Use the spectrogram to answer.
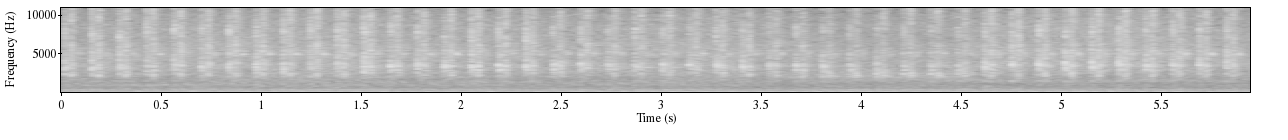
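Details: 2005 Mustang GT V8 at 108k miles, on Mobil 1 5W-20 with a K&N oil filter for the last 15k miles: at idle a fast, light, even ticking rides over the low engine hum.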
